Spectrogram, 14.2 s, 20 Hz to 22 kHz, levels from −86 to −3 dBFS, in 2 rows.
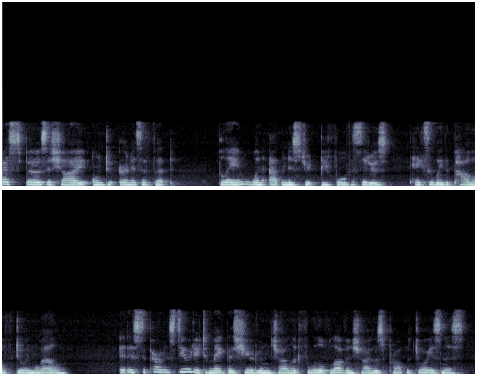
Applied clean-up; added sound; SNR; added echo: neural mask model Resemble Enhance denoiser.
